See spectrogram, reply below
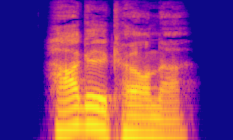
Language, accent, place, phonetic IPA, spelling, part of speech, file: German, Germany, Berlin, [ˈhaːɡl̩ˌkœʁnɐ], Hagelkörner, noun, De-Hagelkörner.ogg
- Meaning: nominative/accusative/genitive plural of Hagelkorn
